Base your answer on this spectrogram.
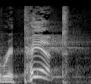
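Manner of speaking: heavy stress on -pent of repent. Imitating people holding a big Bible: heavy stress on pent of repent. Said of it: "You have to put the emphasis on the last syllable".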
